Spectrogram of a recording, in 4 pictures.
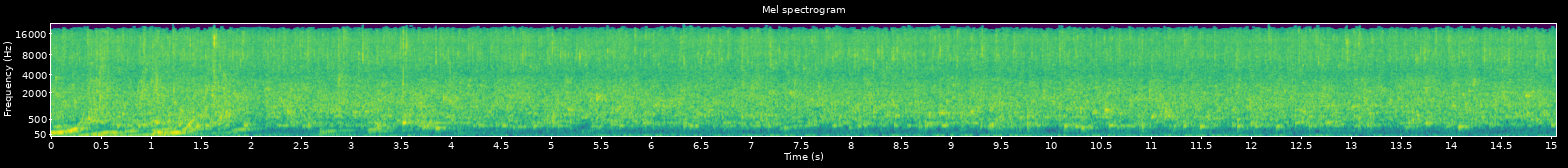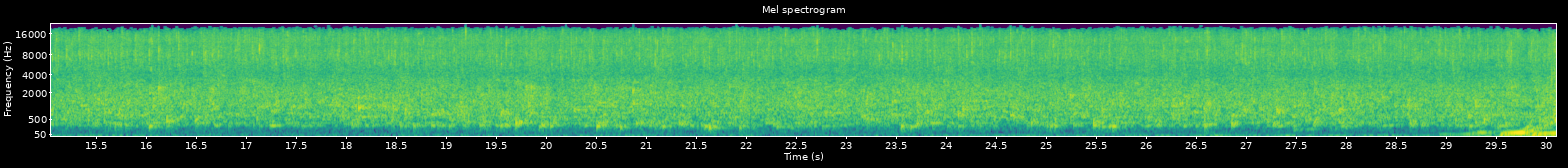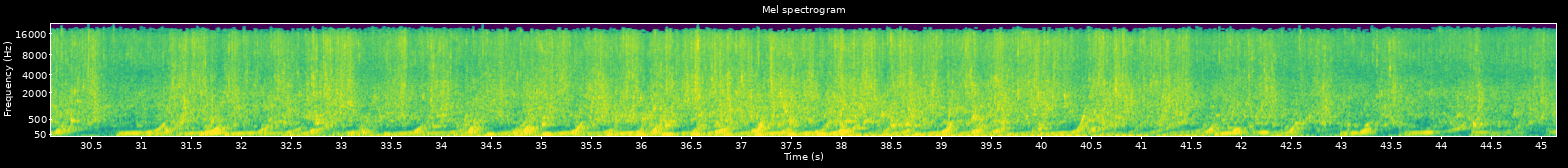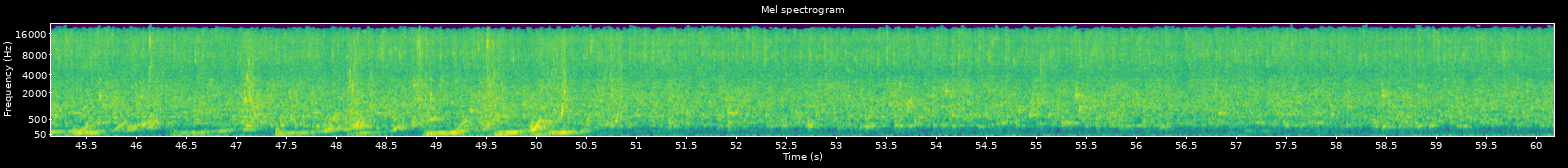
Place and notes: Gembloux, Belgique - Strange bubbles
In an underground mine, a very strange bubbles system, in a water tank. This is natural and this comes back naturally every 50 seconds. But why ??? In fact, it was funny.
